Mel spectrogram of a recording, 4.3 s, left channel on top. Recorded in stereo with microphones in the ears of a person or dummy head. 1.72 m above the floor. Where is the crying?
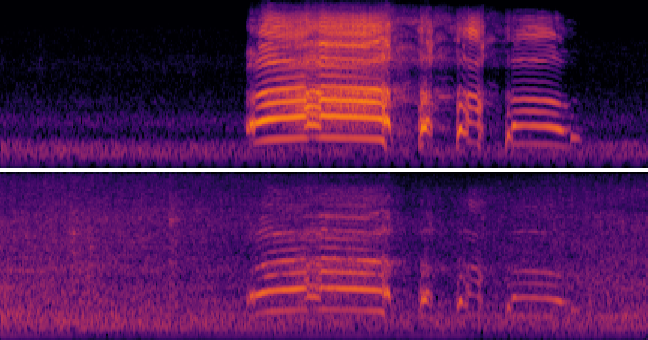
55° left (ahead or behind), 0.5 m.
